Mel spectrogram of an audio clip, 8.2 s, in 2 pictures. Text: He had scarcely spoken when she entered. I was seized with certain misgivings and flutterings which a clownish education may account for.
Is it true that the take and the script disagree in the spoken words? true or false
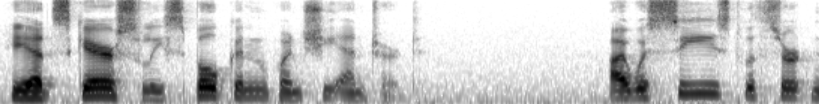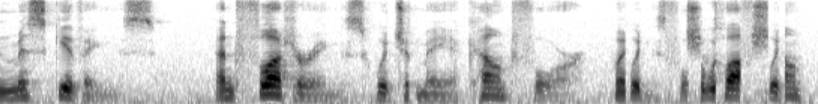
true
